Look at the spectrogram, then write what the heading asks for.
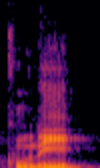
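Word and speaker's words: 国: And yeah, so kuni gamae, from kuni, unaccented, which means country.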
